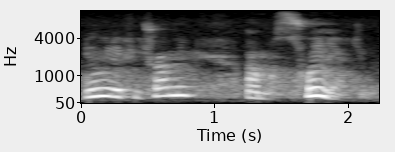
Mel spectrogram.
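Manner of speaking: loud warning, ready to swing; threatening yell. Retold or imitated. To the man walking up, a loud angry threat. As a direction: warn him off, loud and tense.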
